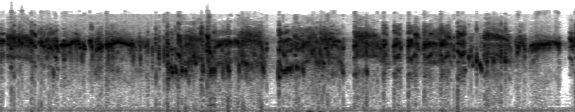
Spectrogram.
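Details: Swiftlet lure sound: a nearly unbroken stream of shrill, thin twittering with a few short pauses near the end.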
